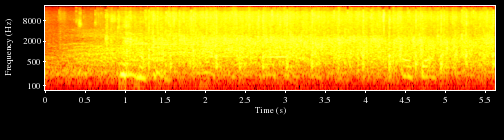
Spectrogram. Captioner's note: applause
